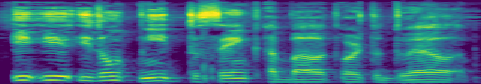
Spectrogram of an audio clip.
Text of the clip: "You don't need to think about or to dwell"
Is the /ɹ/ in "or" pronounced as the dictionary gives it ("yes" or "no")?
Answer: yes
